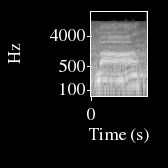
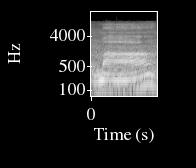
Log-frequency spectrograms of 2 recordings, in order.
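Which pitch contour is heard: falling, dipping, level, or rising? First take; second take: rising; rising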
